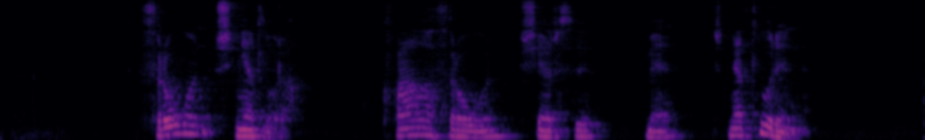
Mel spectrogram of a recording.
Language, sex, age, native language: Icelandic, male, 50-59, Icelandic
